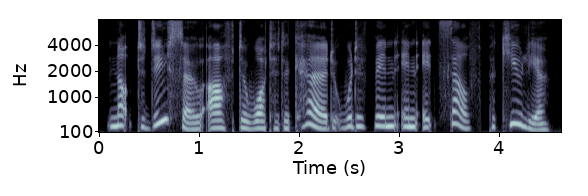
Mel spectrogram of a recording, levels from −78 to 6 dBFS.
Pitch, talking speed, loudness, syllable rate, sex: 220 Hz, 180 wpm, -19 LUFS, 4.6 syllables/s, female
